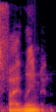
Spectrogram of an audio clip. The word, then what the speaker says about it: Philemon: What's the official pronunciation? – The accepted English pronunciation is Philemon.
